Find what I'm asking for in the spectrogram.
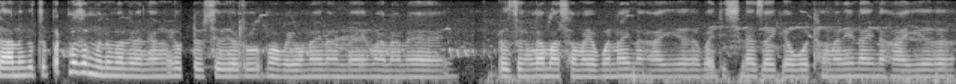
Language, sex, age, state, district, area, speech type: Bodo, female, 30-45, Assam, Udalguri, urban, spontaneous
